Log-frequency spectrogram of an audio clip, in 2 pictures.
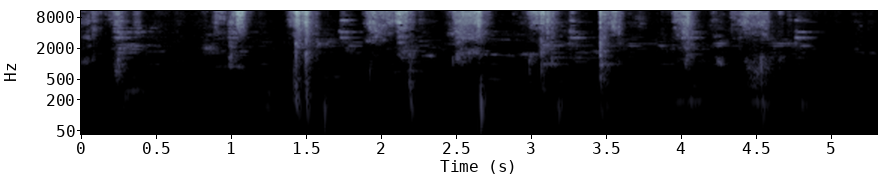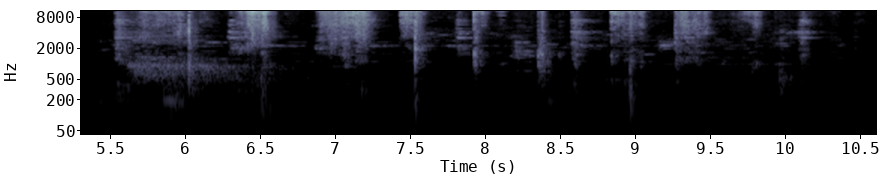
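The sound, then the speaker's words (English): Crisp card shuffling: repeated riffles and rapid papery flicks in quick bursts, with a brief pause midway before the shuffling resumes, fairly quiet overall and no talking. “I'm being reminded as I'm shuffling too”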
